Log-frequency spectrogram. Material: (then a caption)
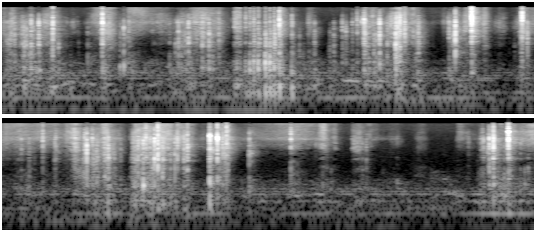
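Paper. Fingers rub and pinch the edge of a thin newsprint page on an open paper newspaper lying on a table. The result is bright, dry crinkling and rustling in uneven bursts with short crisp crackles. It has almost no low end.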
